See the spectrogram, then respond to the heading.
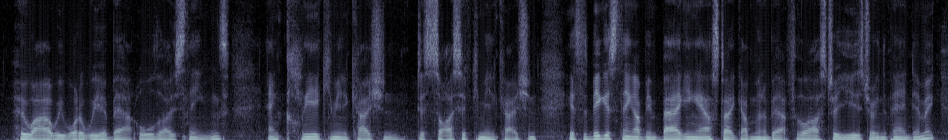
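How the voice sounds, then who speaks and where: Talking very fast at very even loudness, a man with an Australian accent has a medium pitch and a dark, mellow tone. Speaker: business coach and podcast host. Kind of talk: casual chat. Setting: studio.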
